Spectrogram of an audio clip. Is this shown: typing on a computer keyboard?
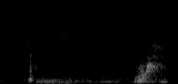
no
